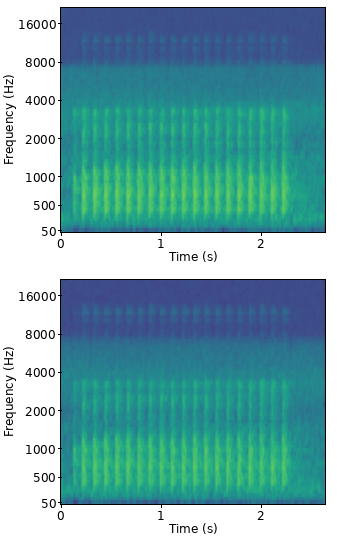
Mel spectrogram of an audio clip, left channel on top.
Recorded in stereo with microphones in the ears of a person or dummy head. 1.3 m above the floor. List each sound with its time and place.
0.1 s a gunshot: 5° left (ahead or behind), 0.6 m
